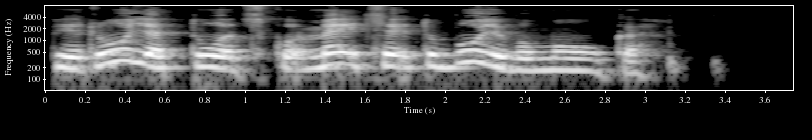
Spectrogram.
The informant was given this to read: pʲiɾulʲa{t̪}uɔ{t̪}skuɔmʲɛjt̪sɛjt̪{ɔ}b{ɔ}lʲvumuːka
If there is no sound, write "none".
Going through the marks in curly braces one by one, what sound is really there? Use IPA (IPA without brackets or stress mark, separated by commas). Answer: t̪, t̪, u, u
